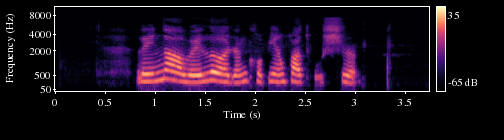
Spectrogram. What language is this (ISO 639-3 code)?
zho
